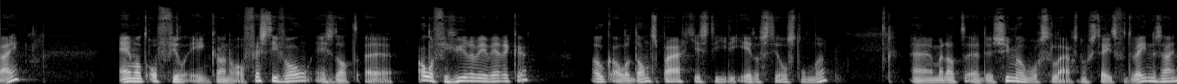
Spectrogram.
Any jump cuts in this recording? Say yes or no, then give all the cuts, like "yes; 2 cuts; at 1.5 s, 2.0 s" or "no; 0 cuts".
yes; 1 cut; at 7.3 s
